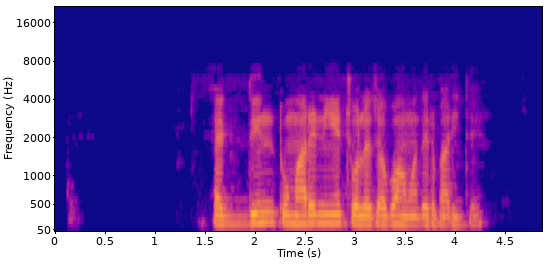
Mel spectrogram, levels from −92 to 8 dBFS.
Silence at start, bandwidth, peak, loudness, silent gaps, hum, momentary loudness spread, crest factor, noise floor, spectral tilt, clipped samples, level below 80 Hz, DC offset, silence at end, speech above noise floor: 1.6 s; 6.4 kHz; -4 dBFS; -19 LUFS; none; none; 11 LU; 16 dB; -79 dBFS; -7.5 dB/octave; under 0.1%; -62 dBFS; under 0.1%; 0.6 s; 60 dB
